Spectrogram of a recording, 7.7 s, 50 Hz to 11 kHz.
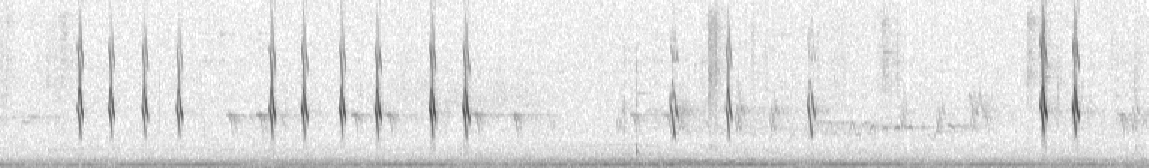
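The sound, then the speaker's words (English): A bird, recorded as bird 396, calls with a quick run of eight sharp, high-pitched notes, then pauses and gives a few scattered calls, all over a faint, steady low hum. No one speaks. “Start recording bird 396.”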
